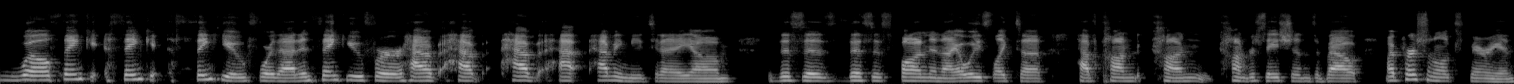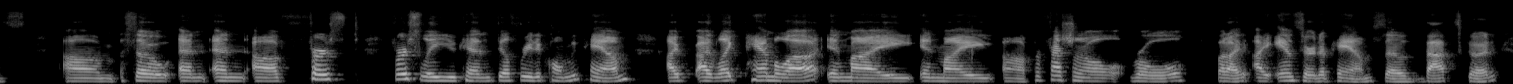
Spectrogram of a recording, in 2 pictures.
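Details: Stuttering in an adult woman who concealed it for close to 30 years (covert stuttering) and now stutters openly.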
